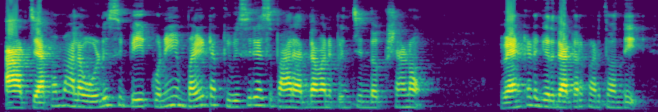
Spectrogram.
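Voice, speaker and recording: A woman's voice: lowish voice, normal speed. Woman narrating a comic story. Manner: lively storytelling. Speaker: audiobook narrator. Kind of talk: comic novel reading. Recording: roomy echo.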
